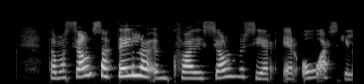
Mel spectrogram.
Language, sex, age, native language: Icelandic, female, 20-29, Icelandic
